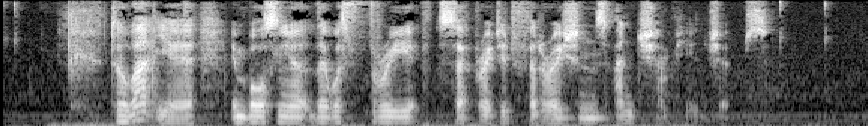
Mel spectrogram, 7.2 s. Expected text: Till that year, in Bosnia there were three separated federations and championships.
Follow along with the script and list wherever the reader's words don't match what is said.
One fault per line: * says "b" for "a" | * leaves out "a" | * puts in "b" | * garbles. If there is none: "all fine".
all fine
